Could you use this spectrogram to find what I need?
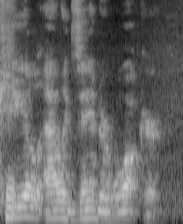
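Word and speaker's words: Nickeil Alexander-Walker: Is it Nik- Nickeil Alexander Walker? – Okay.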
